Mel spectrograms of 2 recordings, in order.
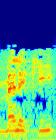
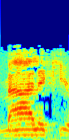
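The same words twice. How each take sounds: First: The first vowel is kept short. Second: The first vowel is held long. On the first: It means king. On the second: It means owner.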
